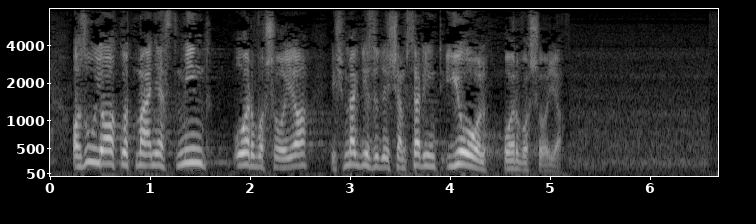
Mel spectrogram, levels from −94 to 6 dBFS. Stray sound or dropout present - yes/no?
no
